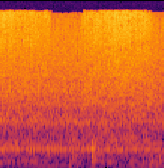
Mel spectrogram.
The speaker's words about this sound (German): Bisschen braten, umrühren. Kurz.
